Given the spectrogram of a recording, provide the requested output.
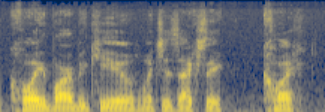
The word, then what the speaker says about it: Khoi: i said from koi barbecue which is actually koi koi barbecue it's k-h-o-i barbecue koi meaning smoke in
